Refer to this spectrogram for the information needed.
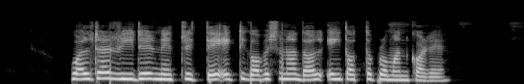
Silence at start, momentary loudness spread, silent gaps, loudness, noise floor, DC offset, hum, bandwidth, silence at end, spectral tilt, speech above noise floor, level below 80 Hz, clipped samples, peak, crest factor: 0.7 s; 6 LU; none; -14 LUFS; -63 dBFS; under 0.1%; none; 8 kHz; 0.75 s; -5.5 dB/octave; 50 dB; -52 dBFS; under 0.1%; -2 dBFS; 14 dB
